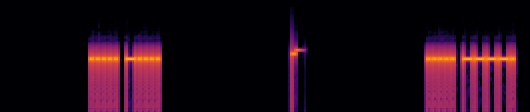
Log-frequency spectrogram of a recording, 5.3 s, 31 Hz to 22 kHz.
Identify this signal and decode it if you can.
Morse code, heard as a keyed tone, about 40 wpm, 700 Hz. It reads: 56 59
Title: Numbers - 2-Digit 40wpm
